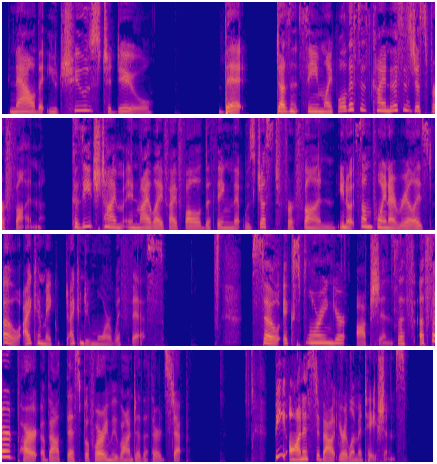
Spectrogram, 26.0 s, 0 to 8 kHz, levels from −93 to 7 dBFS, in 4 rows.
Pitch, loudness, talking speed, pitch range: 220 Hz, -32 LUFS, 175 wpm, 195-265 Hz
